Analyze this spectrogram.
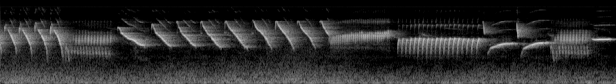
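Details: Long-singing canary song meant to stir reluctant canaries to join in: quick high downward-sweeping notes in series, a steady buzzy trill, then rising whistled slurs and short bright chips.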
